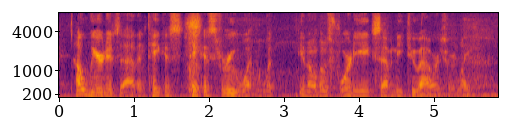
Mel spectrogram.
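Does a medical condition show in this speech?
No.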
